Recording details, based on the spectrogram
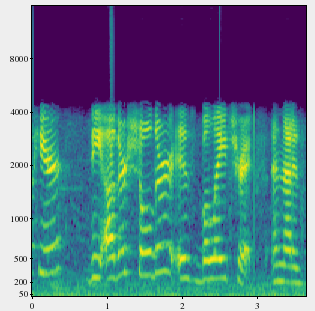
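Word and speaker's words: Bellatrix: juu is up here the other shoulder is batrix and that is b e l l a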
